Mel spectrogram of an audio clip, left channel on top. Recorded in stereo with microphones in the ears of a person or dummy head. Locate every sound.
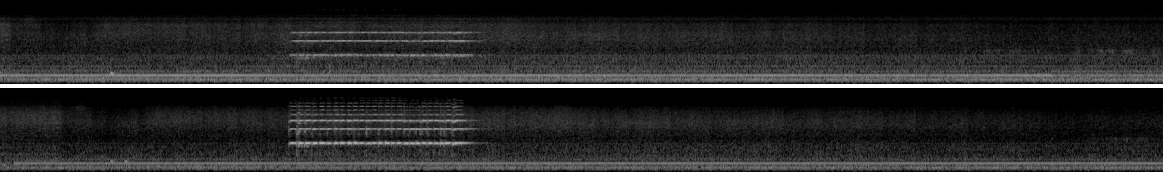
2.9 s a violin: 40° right (ahead or behind), 1.5 m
